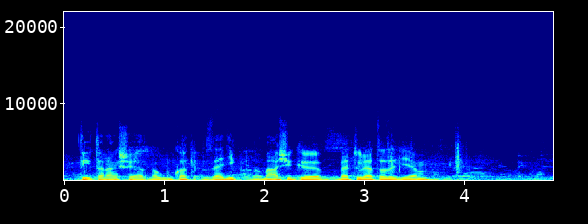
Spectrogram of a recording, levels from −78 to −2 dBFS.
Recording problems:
muffled; slightly; fading above 3.5 kHz
chatter from many people; noticeable; throughout; 20 dB below the speech
wind noise on the microphone; occasional gusts; at 1 s and from 3 to 4 s; 15 dB below the speech
animal sounds; faint; until 1.5 s; 20 dB below the speech

